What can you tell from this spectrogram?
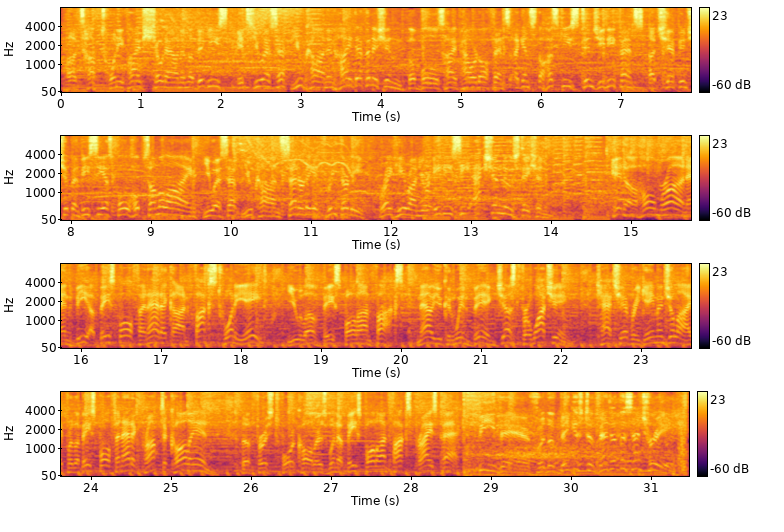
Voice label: promo, male voice talent

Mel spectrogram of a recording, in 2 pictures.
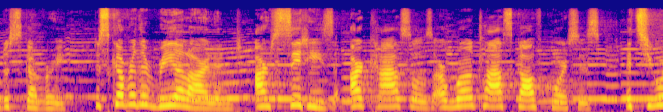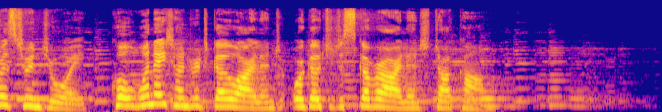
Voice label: irish; foreign languages

